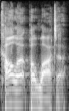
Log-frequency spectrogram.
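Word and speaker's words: Kalpalata Lotus: The Kalapalata, that's how you say it, Kalapalata Lotus is, well, I lost my train of thought there.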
